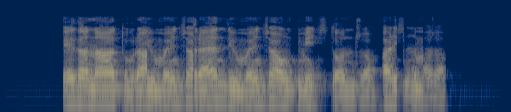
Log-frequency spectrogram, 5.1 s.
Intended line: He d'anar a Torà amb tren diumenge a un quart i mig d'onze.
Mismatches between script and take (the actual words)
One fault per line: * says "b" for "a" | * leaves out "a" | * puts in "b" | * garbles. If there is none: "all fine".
* says "diumenge" for "amb"
* leaves out "quart"
* garbles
